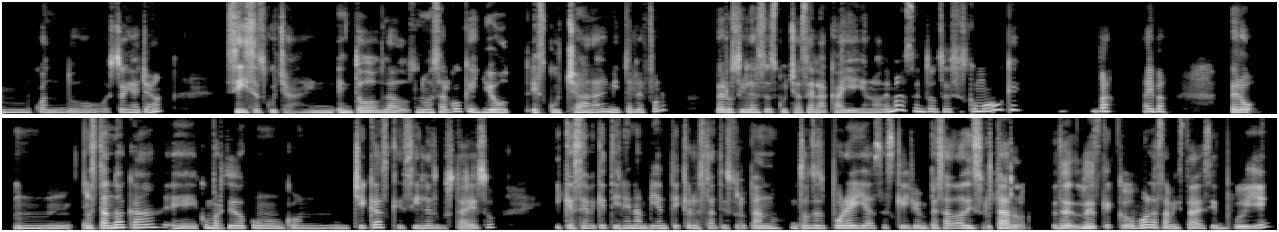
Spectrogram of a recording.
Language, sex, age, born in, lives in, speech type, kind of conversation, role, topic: Spanish, female, 25-29, Mexico, Mexico, conversation, unstructured, none, ¿Cuál fue el concierto o espectáculo que más disfrutaste?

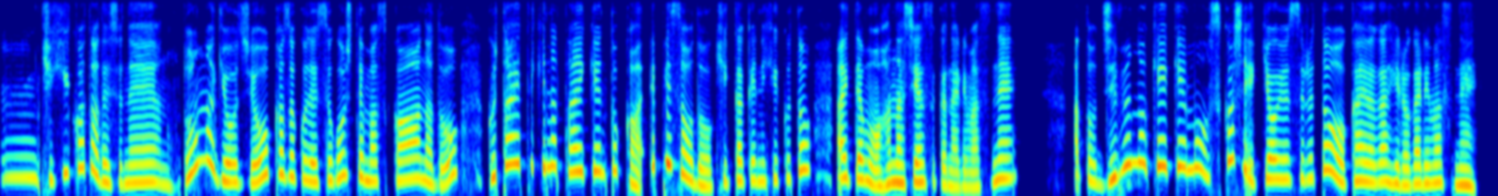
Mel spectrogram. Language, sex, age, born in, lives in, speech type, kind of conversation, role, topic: Japanese, female, 25-29, Japan, United States, read, expert-assistant, expert, 多様な宗教の人と関わるとき、どんなアプローチが対話や交流を深めるのに役立つと思いますか？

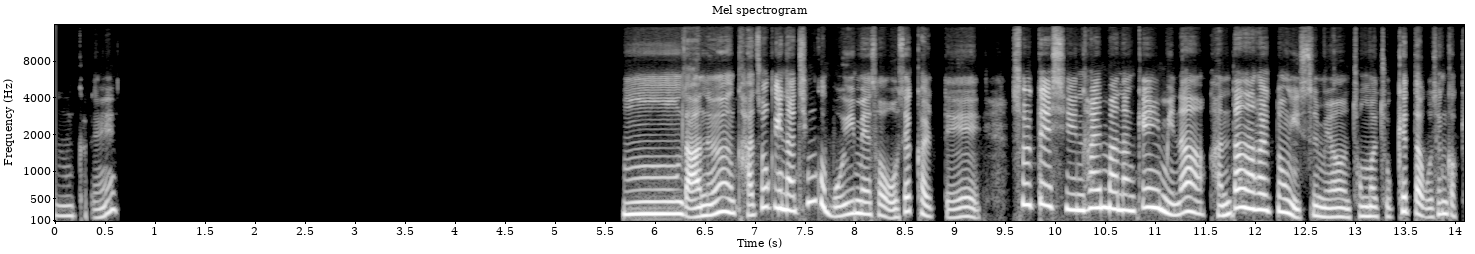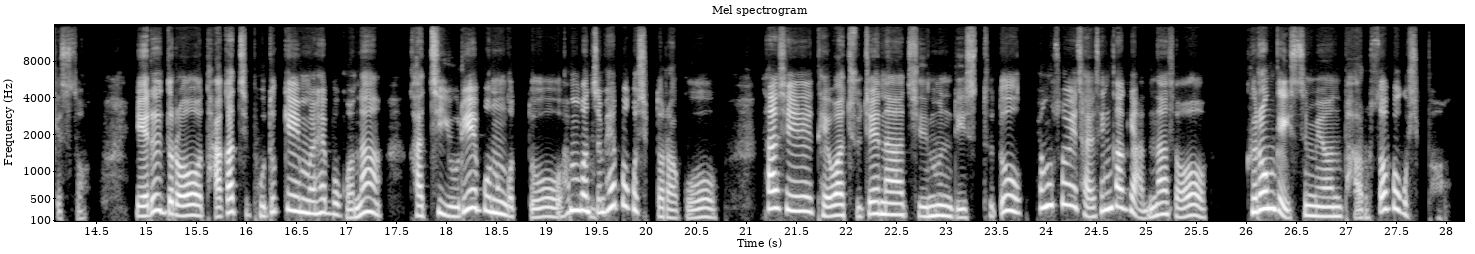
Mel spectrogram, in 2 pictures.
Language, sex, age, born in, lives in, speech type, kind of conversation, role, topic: Korean, female, 45-49, South Korea, United States, read, expert-assistant, asker, 술과 담배가 없는 사회에서는 우리의 모임 문화가 어떻게 달라질까요?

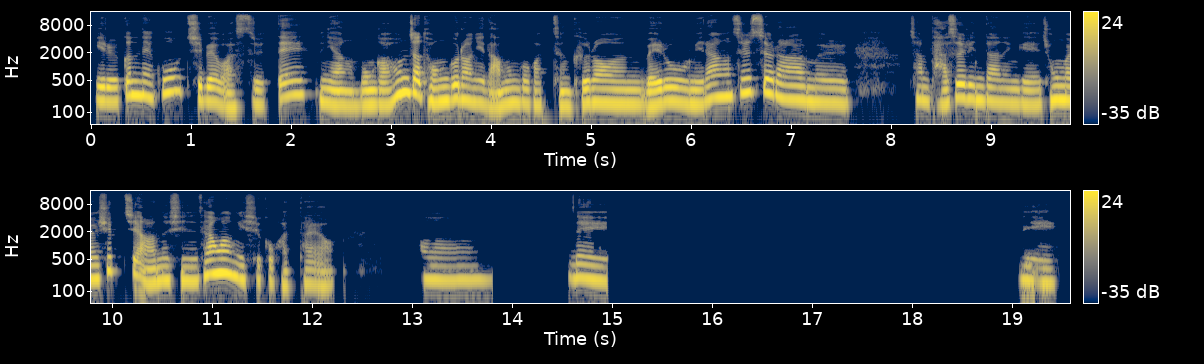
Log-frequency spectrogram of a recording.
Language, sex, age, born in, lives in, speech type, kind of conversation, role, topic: Korean, female, 40-44, South Korea, South Korea, conversation, advice, advisor, 낯선 환경에서 느끼는 외로움과 그리움을 어떻게 건강하게 다루면 좋을까요?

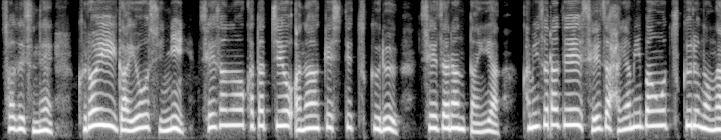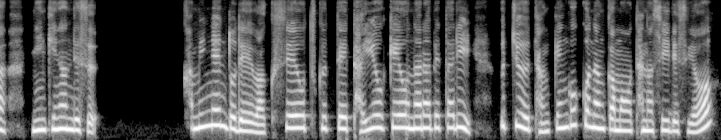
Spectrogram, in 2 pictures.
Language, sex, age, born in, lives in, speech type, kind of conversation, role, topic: Japanese, female, 40-44, Japan, Japan, read, expert-assistant, expert, 夜空の星をもっと身近に感じるには、どんなアイデアがあると思いますか？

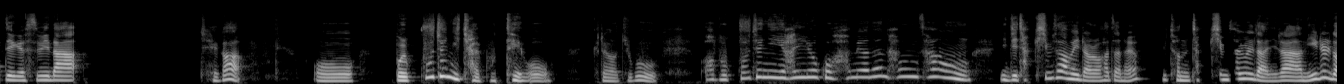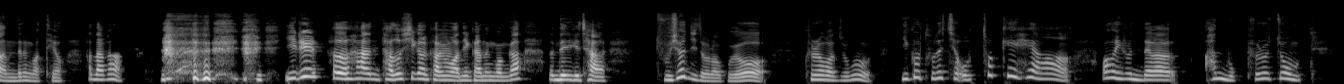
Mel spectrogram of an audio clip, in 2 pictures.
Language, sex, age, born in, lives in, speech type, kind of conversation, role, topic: Korean, female, 25-29, South Korea, Germany, conversation, advice, user, 꾸준히 동기를 유지하려면 어떤 보상을 선택하는 것이 가장 효과적일까요?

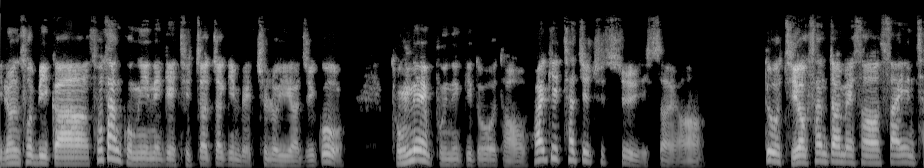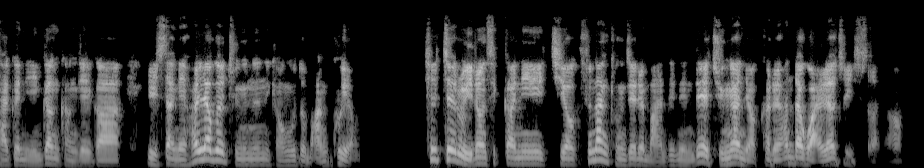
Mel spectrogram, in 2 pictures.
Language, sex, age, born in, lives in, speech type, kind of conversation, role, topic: Korean, male, 40-44, South Korea, South Korea, read, expert-assistant, expert, 동네 소상공인과 지역 경제를 살리기 위해 우리가 할 수 있는 일은 무엇일까요?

